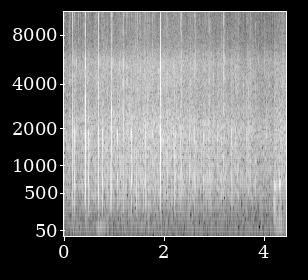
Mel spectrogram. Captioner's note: applause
